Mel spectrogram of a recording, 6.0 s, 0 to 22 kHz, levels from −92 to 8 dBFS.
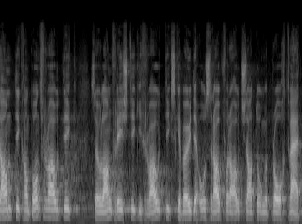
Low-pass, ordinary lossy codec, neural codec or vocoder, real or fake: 14.4 kHz; none; vocoder, 44.1 kHz, 128 mel bands every 256 samples, BigVGAN v2; fake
